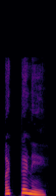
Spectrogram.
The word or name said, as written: ಅಟ್ಟಣೆ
